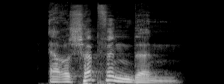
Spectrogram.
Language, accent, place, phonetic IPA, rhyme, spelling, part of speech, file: German, Germany, Berlin, [ɛɐ̯ˈʃœp͡fn̩dən], -œp͡fn̩dən, erschöpfenden, adjective, De-erschöpfenden.ogg
- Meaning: inflection of erschöpfend: 1. strong genitive masculine/neuter singular 2. weak/mixed genitive/dative all-gender singular 3. strong/weak/mixed accusative masculine singular 4. strong dative plural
